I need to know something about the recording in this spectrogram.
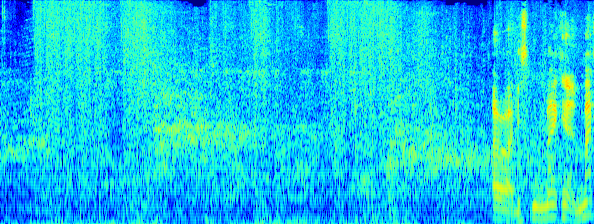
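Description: Gunfire and energy blasts crackle from a video game.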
